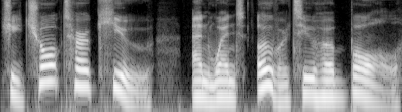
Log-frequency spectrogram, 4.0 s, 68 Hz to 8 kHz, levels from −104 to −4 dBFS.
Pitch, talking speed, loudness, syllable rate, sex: 135 Hz, 150 wpm, -15 LUFS, 3.5 syllables/s, male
